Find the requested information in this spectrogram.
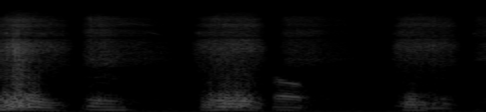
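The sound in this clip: A voice imitates heavy, tired breathing: a few slow, drawn-out breaths with a hoarse, groaning tinge, rising and falling in steady alternation, faint and without words.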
